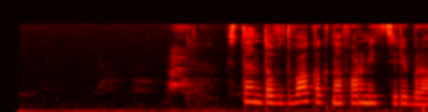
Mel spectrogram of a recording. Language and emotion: Russian, neutral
